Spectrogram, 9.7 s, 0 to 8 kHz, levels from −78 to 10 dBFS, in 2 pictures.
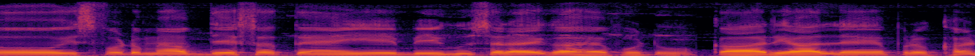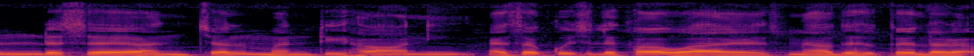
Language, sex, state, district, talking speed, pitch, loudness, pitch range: Maithili, male, Bihar, Begusarai, 185 wpm, 140 Hz, -15 LUFS, 135-150 Hz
